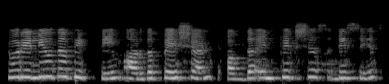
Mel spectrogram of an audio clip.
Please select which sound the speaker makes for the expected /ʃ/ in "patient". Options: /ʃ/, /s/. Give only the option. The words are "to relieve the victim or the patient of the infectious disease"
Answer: /ʃ/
